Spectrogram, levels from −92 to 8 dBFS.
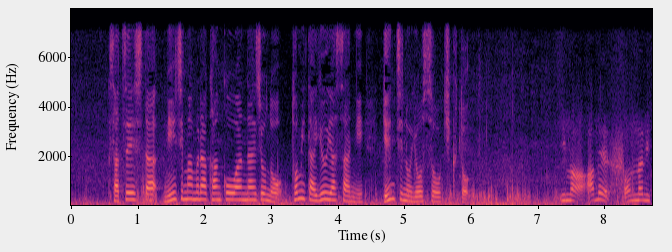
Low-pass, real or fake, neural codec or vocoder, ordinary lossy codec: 7.2 kHz; real; none; none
